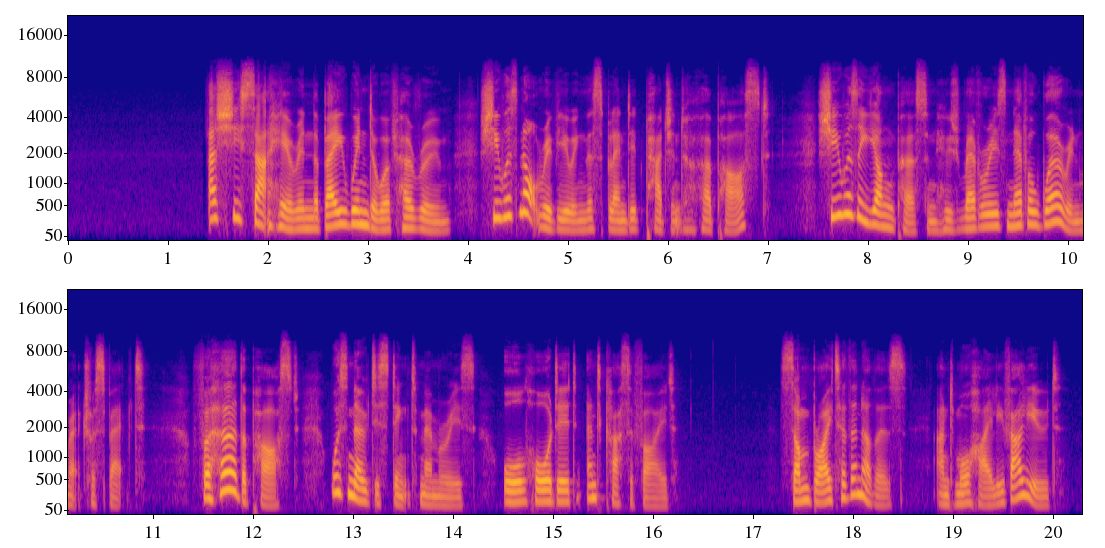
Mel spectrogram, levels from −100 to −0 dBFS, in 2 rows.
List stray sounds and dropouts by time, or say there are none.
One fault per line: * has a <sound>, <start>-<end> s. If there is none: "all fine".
all fine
